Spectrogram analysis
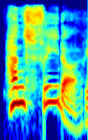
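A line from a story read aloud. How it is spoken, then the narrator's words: Called out. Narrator (German): rief Mutter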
